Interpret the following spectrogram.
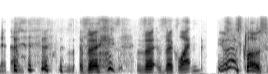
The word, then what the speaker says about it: Verkligheten: Verklighten. Yeah, that's close. Verkligheten.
